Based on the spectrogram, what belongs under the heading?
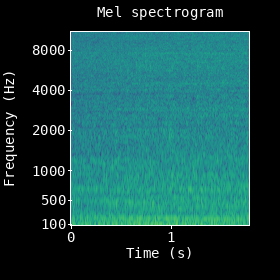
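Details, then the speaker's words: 2004 Volvo truck RV hauler with a ZF Meritor autoshift, engine brake on high, throttle lifted on gravel and downshifting to sixth gear without wheel brakes: steady deep, even rumble with no misses; it slows the truck quickly and works normally. "not touching the brakes at all all the way down to sixth gear wow that sure slows you down quick"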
